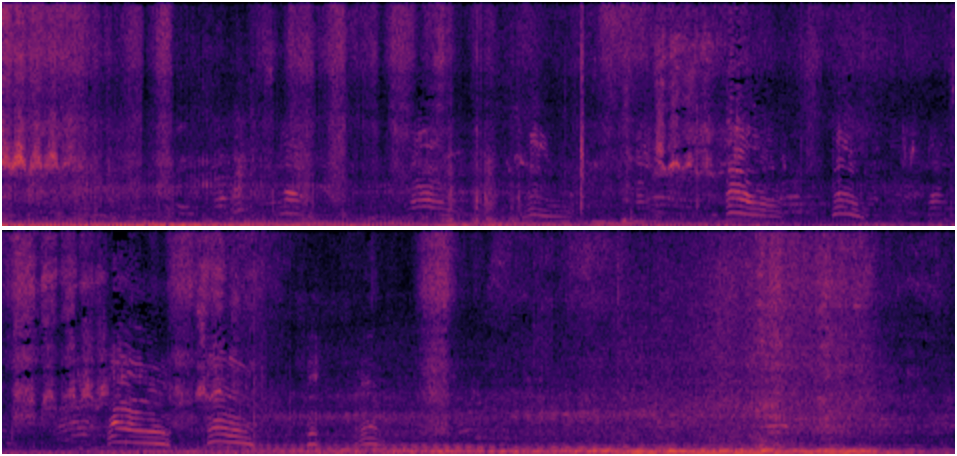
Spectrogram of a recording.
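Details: Hungry stray cat with fluffy fur gives a burst of quick, rising-falling harmonic meows packed into the middle stretch, then falls quiet as heavy low engine and traffic noise dominates.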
